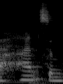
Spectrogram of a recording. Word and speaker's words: handsome: I had the most delicious sandwich last Wednesday when I was on a date with a handsome boy. What letter is the silent letter there?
